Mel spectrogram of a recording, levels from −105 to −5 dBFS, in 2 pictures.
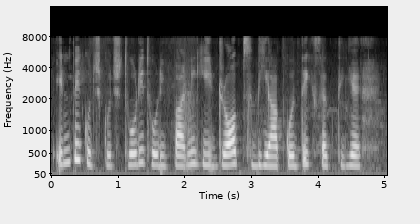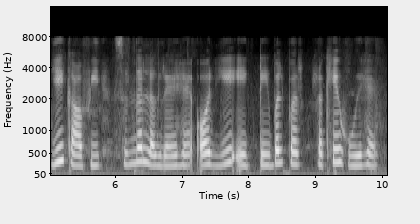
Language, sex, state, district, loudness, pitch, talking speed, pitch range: Hindi, female, Uttar Pradesh, Etah, -25 LUFS, 235 Hz, 170 wpm, 225-265 Hz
